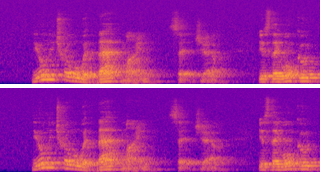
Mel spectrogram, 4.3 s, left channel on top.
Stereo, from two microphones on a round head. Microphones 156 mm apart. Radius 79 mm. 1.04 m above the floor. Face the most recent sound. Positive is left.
turn(degrees=-35)  # may be behind; listen again after turning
